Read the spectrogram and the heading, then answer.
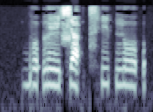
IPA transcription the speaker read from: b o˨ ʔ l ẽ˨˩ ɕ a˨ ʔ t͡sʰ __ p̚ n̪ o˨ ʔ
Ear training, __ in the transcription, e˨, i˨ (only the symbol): i˨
